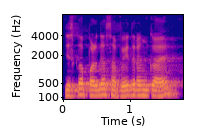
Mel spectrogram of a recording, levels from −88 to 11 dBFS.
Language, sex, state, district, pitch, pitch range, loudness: Hindi, male, Uttar Pradesh, Gorakhpur, 145 Hz, 140-155 Hz, -19 LUFS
